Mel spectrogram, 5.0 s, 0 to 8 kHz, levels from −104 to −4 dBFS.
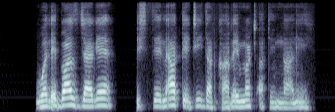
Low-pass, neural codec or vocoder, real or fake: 7.2 kHz; codec, 16 kHz, 1 kbps, FunCodec, trained on Chinese and English, 50 frames a second; fake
